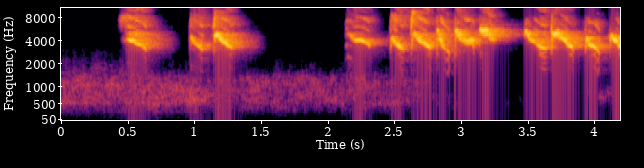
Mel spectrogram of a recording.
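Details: White-crowned shama during its new-feather season, 6 September 2021: a few separate clipped whistles over soft low background hum, then a rapid run of linked warbling notes repeated in quick succession.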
